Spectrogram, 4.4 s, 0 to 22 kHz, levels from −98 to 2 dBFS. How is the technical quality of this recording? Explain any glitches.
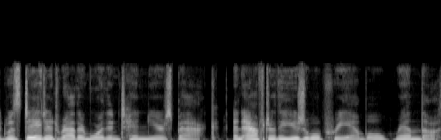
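No glitches are audible anywhere in this speech recording.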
